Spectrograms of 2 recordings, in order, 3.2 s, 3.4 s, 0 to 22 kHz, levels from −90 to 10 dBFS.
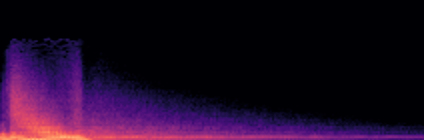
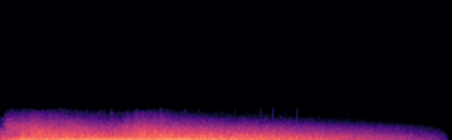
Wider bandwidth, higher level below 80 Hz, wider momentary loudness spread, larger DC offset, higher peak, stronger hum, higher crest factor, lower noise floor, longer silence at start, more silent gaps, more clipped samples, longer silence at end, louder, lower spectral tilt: first, 9.6 kHz vs 4.1 kHz; first, -22 dBFS vs -30 dBFS; first, 25 LU vs 16 LU; neither; first, 0 dBFS vs -4 dBFS; neither; about the same, 18 dB vs 16 dB; first, -58 dBFS vs -47 dBFS; about the same, 0 s vs 0 s; neither; neither; first, 1.85 s vs 0.45 s; first, -14 LUFS vs -19 LUFS; second, -7 dB/octave vs -13 dB/octave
